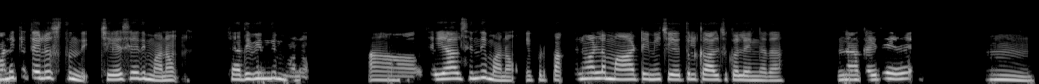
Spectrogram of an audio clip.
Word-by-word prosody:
మనకి 295 +9 +2
తెలుస్తుంది, 275 -8 +2 0.2
చేసేది 245 +4 +2
మనం, 195 +2 0
హ్మ్, 180 - -23 0.4
చదివింది 260 +4 +3
మనం, 185 -1 -9 0.7
ఆహ్, 195 -2 -5 0.2
చెయ్యాల్సింది 265 +4 +3
మనం. 180 -2 -3 0.2
ఇప్పుడు 200 -1 -9
పక్కన 240 +4 -5
వాళ్ళ 275 +1 +3
మాటిని 235 +1 +1
చేతులు 235 +1 +1
కాల్చుకోలేం 210 -3 +1
గదా! 185 0 -4 0.7
నాకైతే 220 +4 0 1.0
హ్మ్. 215 -3 +1
225 Hz, 110 wpm, -19 LUFS, 200-255 Hz, 1.0 s, చదివింది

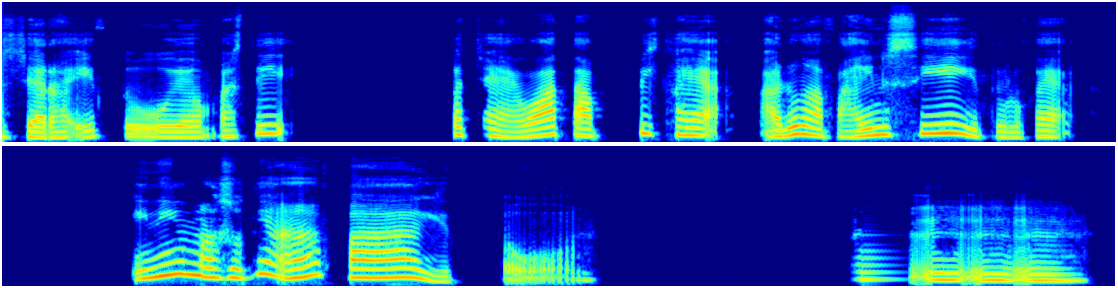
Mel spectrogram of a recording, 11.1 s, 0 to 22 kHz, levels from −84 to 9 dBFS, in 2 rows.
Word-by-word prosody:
sejarah 150 -1 -1
itu, 155 - -3
yang 150 0 -1
pasti 235 +10 -4 0.8
kecewa, 195 -1 +1
tapi 195 +5 -2
kayak, 215 -3 0 0.2
"Aduh 185 +6 +3
ngapain 175 +1 0
sih?" 255 0 +2
gitu 155 -3 -7
loh 145 - -6
kayak, 165 +1 -4 0.8
"Ini 290 +10 +4
maksudnya 265 0 +3
apa?" 255 -4 +4
gitu. 145 -3 -8 1.5
Mhm 200 0 -9
mhm 190 -1 -1
mhm. 170 0 -3
190 Hz, 110 wpm, -21 LUFS, 165-250 Hz, 1.5 s, Ini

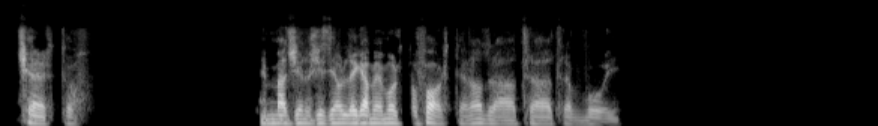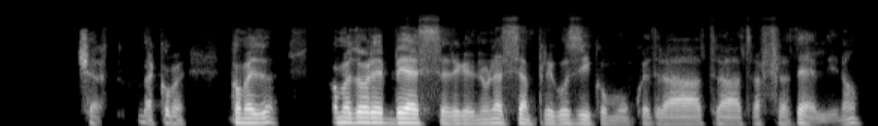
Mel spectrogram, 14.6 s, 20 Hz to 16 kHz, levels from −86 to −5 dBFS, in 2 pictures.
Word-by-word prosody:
Certo. - - -2 1.5
Immagino 115 +1 0
ci 120 +2 -3
sia 125 +1 -1
un 125 - +1
legame 120 0 +3
molto 120 -3 -3
forte, 105 - -1
no, 125 +2 -3
tra 105 -3 -6
tra 100 -1 -7
tra 100 - -12
voi. 95 -2 -13 2.8
Certo. - - -7
Beh, - - -7
come - - -5 0.4
come 130 -2 +5 0.2
s - - -28 0.2
come 145 0 +4
dovrebbe 140 -2 +8
essere 120 -4 +5
che 115 - -1
non 120 +2 -4
è 130 - +4
sempre 120 0 -2
così 115 0 -2
comunque 95 -2 -10
tra 100 0 -2
tra 100 -3 -4
tra - - -11
fratelli, 90 0 -6
no? 115 +5 -9
115 Hz, 130 wpm, -25 LUFS, 100-125 Hz, 2.8 s, dovrebbe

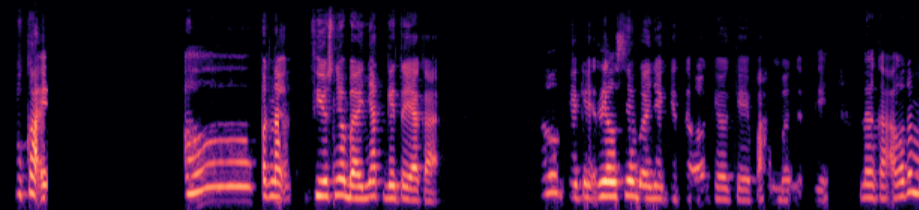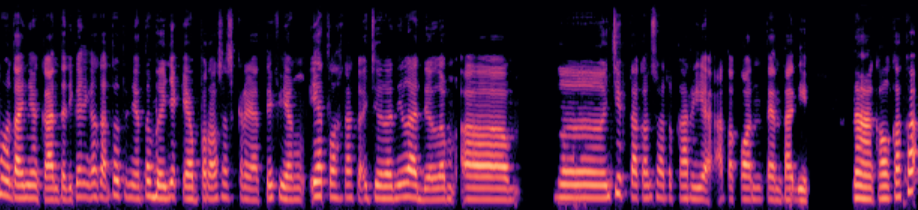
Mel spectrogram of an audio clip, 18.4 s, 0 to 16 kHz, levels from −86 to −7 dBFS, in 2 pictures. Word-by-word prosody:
Suka, 280 +2 +3
e - - +4 1.4
Oh, 415 +6 -1
pernah 250 -2 +3 0.2
views-nya 265 0 +3
banyak 225 +4 +3
gitu 220 0 +1
ya, 190 -2 +2
Kak? 445 - -5 1.0
Oke 300 -4 -6
oke 240 - -1
Reels-nya 255 +1 +7
banyak 215 -2 -2
gitu. 200 - -17
Oke 205 0 -14
oke, 195 -1 -12
paham - - -9
banget. 180 0 -14 0.6
Nah 225 -1 -3
Kak, 215 0 -5
aku 250 +7 -1
mau 275 - +1
tanya 220 0 +3
kan, 195 0 +3
tadi 200 - -3
kan 240 +2 -3
Kakak 240 +3 -1
ternyata 235 0 -3
banyak 230 0 0
yang 205 -1 +1
proses 215 +2 -2
kreatif 205 +2 -4
yang 200 -2 -1
ya 255 0 +4
telah 230 -2 -3
Kakak 230 -1 -5
jalani 220 +1 -1
lah 230 -2 +6
dalam, 195 +1 -2
eee, 195 -1 +4 0.5
menciptakan 225 +1 +1
suatu 220 -1 -5
karya, 210 -2 -1
atau 205 - -7
konten 200 -1 -1
tadi. 190 -2 0 0.5
Nah 210 -2 +7
kalau 210 +1 +2
Kakak, 335 +8 +3
225 Hz, 160 wpm, -25 LUFS, 205-250 Hz, 1.4 s, Reels-nya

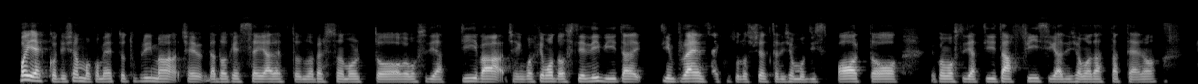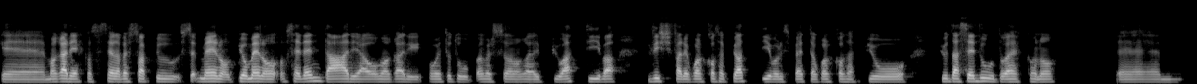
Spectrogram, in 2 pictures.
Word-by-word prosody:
poi 210 -1 +10
ecco, 165 -4 +5
diciamo 135 +1 -2
come 130 +1 -3
hai - - +1
detto 140 - -6
tu 145 - -20
prima, 145 -3 0
cioè 130 -1 -3
dato 130 +1 -1
che 130 0 -3
sei 130 0 -1
hai 130 - +5
detto 125 -1 -4
una 125 0 -3
persona 125 0 -4
molto 125 0 -2
come 120 0 +2
posso 125 +1 -6
dire 125 -1 -1
attiva, 130 +1 +2
cioè 125 - -11
in 125 - -5
qualche 130 +2 -2
modo 140 -2 +3
lo 125 - +3
stile 140 +2 -2
di 155 +2 +3
vita, 135 -3 +1 0.2
ti - - -8
influenza 140 -2 +5
ecco, 135 +3 -15
sulla 125 -1 -5
scelta 125 0 -4
diciamo 125 0 -3
di 125 +1 -9
sport 130 +2 +3
o 125 0 +3 0.4
come 135 -1 +2
posso 130 0 -2
di 130 - +2
attività 130 +1 +2
fisica 130 +1 -2
diciamo 125 0 -2
adatta 125 0 -1
a - - -10
te, 115 -2 -3
no, 125 +2 -3 0.4
che 115 -1 -3
magari 130 +1 +5
ecco, 130 +1 -4
se - - -20
sei 135 - +1
una 125 - +3
persona 130 0 +1
più 130 -2 -4
s - - -4
meno 135 -4 +4
più 140 - +2
o - - +5
meno 130 -3 +4
sedentaria 130 -2 +2
o 125 - -2
magari 125 -1 -2
come 125 -1 -3
detto 130 +1 -8
tu, 120 -2 -5
una 125 - -4
persona 125 -1 -4
magari 120 -1 -3
più 125 +1 -6
attiva, 130 0 0 0.3
riesci 145 +2 -2
a - - -16
fare 125 -1 +2
qualcosa 130 0 -2
più 140 +3 +2
attivo 130 -2 -1
rispetto 120 0 -4
a - - -5
qualcosa 125 0 -4
più 120 -1 -2 0.3
più 140 - -4
da 135 0 +5
seduto, 140 -2 +1
ecco, 125 +1 -1
no? 125 0 -3 0.6
Ehm. 115 0 -8
130 Hz, 220 wpm, -24 LUFS, 125-135 Hz, 0.6 s, poi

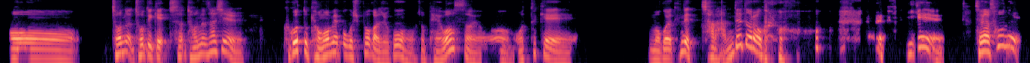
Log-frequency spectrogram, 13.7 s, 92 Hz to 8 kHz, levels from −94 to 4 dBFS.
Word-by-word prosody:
어 125 -3 +2 0.5
저는 185 +4 +2
저도 170 +1 0
이렇게 430 0 0
저 155 - -6
저는 155 +4 -4
사실 215 +3 -2 0.5
그것도 425 +1 +6
경험해 165 +7 +2
보고 165 -5 -2
싶어 150 +6 -3
가지고 120 +6 -2
좀 115 -4 -12
배웠어요. 250 - 0 0.5
어떻게 460 0 -3 1.0
먹어야 - - +1
근데 405 - +1
잘 - - -4
안되더라고요. 315 -1 +3
근데 - - -7 1.6
이게 270 +11 +1 0.4
제가 210 +1 +7
손을, 320 - 0
180 Hz, 235 characters per minute, -23 LUFS, -, 1.6 s, 제가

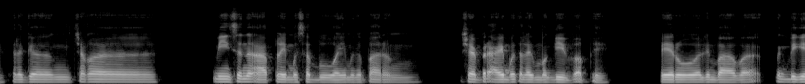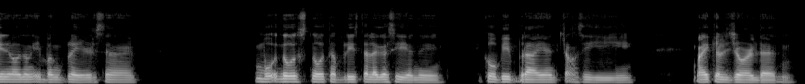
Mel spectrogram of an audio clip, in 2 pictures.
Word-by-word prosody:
talagang 115 -1 -1
tsaka 120 +2 -1 1.2
minsan 125 +1 +1
naa-apply 115 -1 +3
mo 110 - -2
sa 115 - -1
buhay 105 0 -1
mo 110 - -3
na 110 - -6
parang, 110 0 -5 0.4
siyempre - - +2
ayaw 115 0 +4
mo 120 - +2
talagang 110 -1 0
mag-give 110 -1 0
up, - - 0
eh. 105 +1 -9 0.5
Pero 110 0 +5
halimbawa, 110 -1 +1 0.2
magbigay 120 -1 +1
na 115 0 +3
ako 115 - +2
ng - - -2
ibang 110 0 -1
players 110 -2 -1
na 110 -2 -3 1.2
mo 130 -2 +1
most 130 -1 +3
notably 120 -2 +1
talaga 115 -1 +3
si 115 -2 -1
ano 105 0 0
eh, 105 -1 -1 0.4
si - - -37
Kobe 125 -1 +2
Bryant 110 -2 +1
tsaka 110 +1 -6
si 115 - -4 1.1
Michael 115 0 +3
Jordan. 105 0 +1
110 Hz, 150 wpm, -24 LUFS, 110-115 Hz, 1.2 s, Pero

